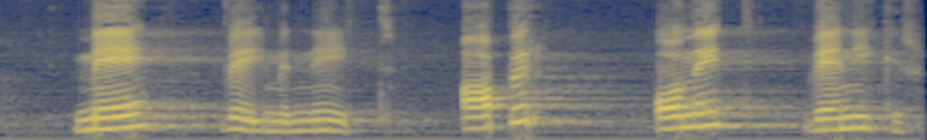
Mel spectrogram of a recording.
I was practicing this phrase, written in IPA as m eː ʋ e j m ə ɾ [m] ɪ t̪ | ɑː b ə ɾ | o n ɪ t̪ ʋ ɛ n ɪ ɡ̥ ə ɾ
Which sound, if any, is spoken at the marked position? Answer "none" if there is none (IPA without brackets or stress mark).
n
